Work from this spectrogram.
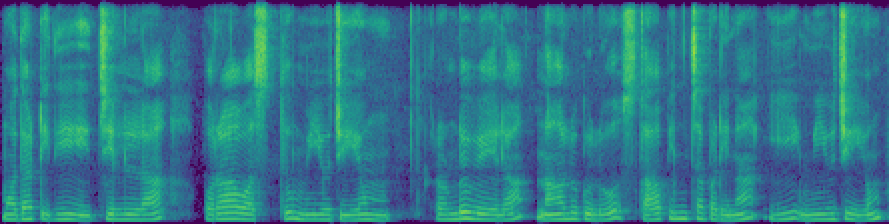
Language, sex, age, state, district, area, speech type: Telugu, female, 45-60, Andhra Pradesh, Nellore, rural, spontaneous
